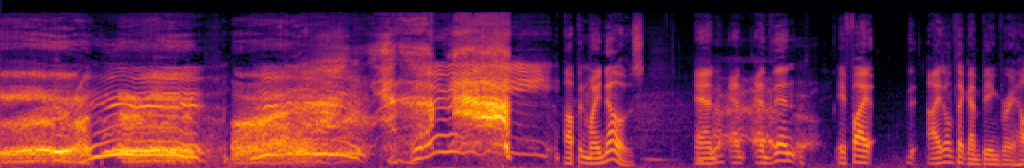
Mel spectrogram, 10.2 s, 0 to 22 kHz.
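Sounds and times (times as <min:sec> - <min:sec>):
man's voice imitating a pig grunting: 0:00.0 - 0:05.1, 0:07.0 - 0:08.2
speech: 0:05.7 - 0:10.2.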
